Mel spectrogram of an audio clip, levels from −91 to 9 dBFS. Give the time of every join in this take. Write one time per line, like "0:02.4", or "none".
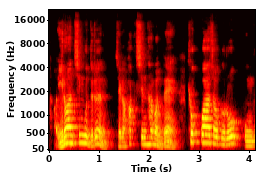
none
